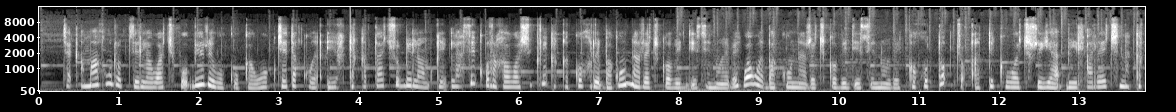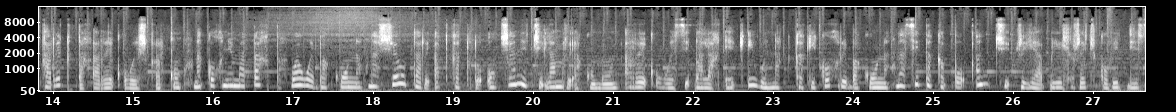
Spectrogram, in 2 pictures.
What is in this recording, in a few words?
SPOT KICHE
